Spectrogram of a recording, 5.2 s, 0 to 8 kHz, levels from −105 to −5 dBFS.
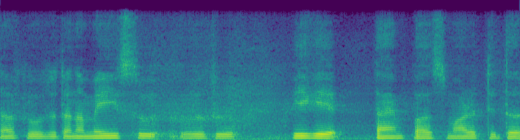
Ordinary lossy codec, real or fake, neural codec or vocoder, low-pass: none; fake; codec, 24 kHz, 0.5 kbps, DualCodec; 7.2 kHz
